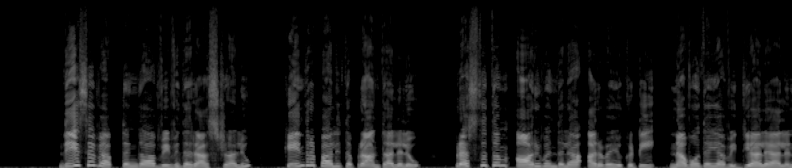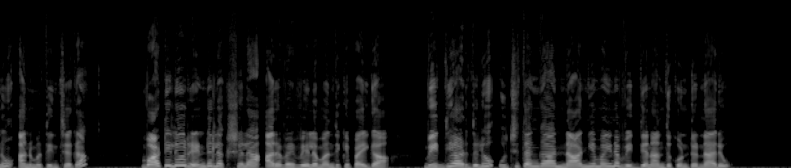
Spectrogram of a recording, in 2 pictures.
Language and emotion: Telugu, neutral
